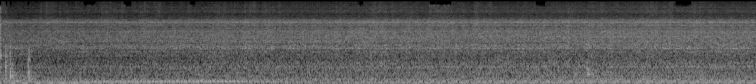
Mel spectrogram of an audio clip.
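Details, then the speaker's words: 2005 LS V8 with 140,000 miles in a donor truck, jump-boosted cold start in 30s weather: a steady, even idle with a strong fan-like hiss and no knocks or misses. The engine runs and sounds healthy. "Alright, so not only does that battery method work, my LS motor runs cold start. It's really cold today, well, 30s. Sounds great."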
